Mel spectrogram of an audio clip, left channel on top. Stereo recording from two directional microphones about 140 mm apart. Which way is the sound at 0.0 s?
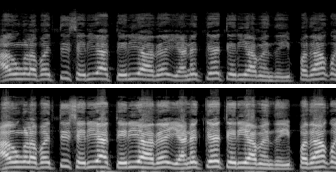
20° right (ahead or behind).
